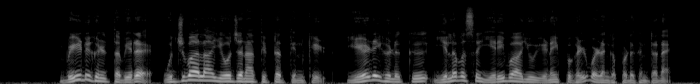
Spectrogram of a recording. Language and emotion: Tamil, neutral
